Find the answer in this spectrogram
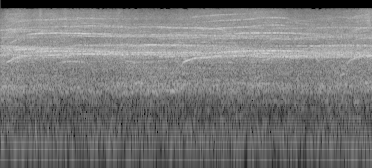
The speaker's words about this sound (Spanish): El sonido, pues, es inequívoco, ha sido una pitada unánime, ha contrastado, como decías, con la ovación que sí que se ha llevado la familia real.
